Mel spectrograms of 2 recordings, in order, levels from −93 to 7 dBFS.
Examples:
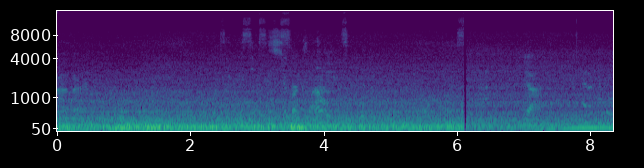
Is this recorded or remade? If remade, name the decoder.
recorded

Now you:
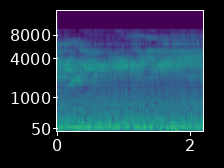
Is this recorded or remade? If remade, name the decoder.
remade, vocoder, BigVGAN v2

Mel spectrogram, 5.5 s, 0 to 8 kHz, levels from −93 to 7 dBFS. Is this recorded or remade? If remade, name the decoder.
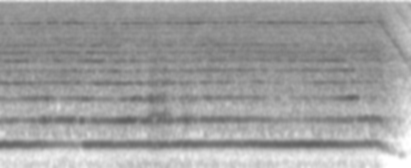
remade, vocoder, BigVGAN v2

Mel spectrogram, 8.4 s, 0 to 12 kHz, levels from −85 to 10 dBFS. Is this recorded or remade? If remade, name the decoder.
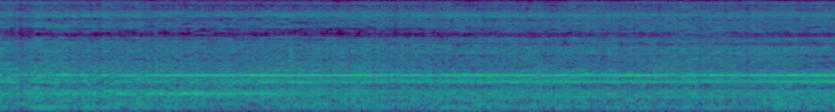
remade, vocoder, BigVGAN v2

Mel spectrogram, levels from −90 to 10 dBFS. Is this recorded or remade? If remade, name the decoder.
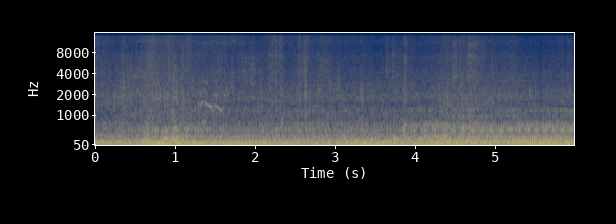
recorded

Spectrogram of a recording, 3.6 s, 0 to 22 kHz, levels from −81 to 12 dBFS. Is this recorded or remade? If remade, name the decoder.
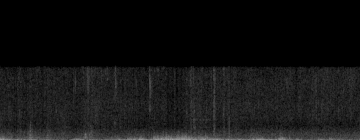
recorded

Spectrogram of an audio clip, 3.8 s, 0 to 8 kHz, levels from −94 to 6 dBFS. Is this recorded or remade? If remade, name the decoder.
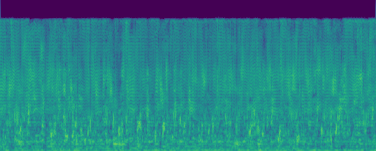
remade, vocoder, BigVGAN v2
